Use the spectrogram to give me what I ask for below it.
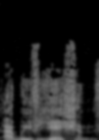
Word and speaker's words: abbreviations: En parlant de accent, accent tonique qui vient pour nous prononcer mot yo, n'a pas un mot abbreviations nan qui signifie abréviation. Abbreviations, accent tonique là, tombé sous troisième syllabe là.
